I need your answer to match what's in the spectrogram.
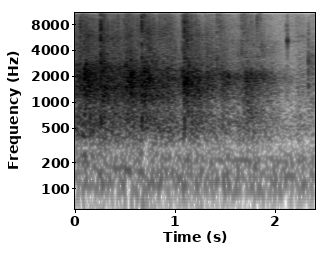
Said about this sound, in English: Now, that's awesome. Let's clap for those people there. They got the consistency. That's great.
